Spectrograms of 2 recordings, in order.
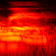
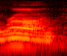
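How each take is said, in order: First: Said in the usual way. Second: "Ron" with an open "ah", for Rand; mispronounced surname. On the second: Real, not acted. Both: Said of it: "keep screwing up the pronunciation".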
